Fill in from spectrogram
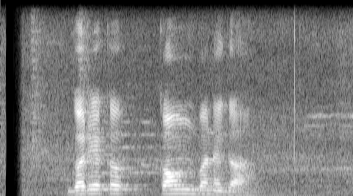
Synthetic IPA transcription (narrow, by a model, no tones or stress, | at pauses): ɡʌɾjekʌkawnbʌneɡa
